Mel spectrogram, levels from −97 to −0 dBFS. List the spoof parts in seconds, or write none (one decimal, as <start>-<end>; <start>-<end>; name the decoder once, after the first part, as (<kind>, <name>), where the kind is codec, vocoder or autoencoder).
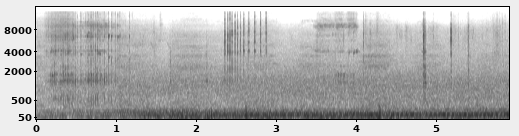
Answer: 0.0-0.5 (codec, DAC); 1.8-2.3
